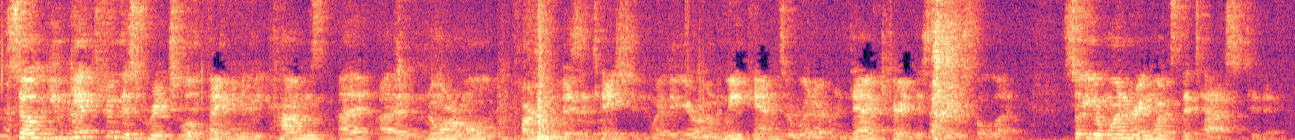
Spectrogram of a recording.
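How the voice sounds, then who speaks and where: A man in his forties from British Columbia, Canada, tells a rambling comic story full of digressions and asides to a live audience in a hall. His voice is on the high side, expressive and quick, picked up by a distant mic in an echoey hall with loud noise.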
